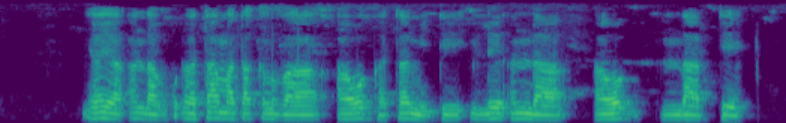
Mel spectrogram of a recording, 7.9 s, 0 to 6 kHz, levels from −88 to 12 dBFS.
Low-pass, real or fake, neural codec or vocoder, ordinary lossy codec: 5.4 kHz; real; none; AAC, 48 kbps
